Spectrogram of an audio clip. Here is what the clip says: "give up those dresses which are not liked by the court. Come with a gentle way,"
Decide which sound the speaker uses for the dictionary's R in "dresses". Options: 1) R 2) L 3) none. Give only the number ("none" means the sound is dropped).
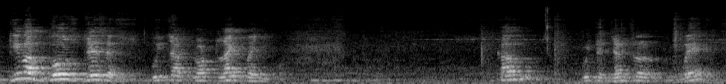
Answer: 3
